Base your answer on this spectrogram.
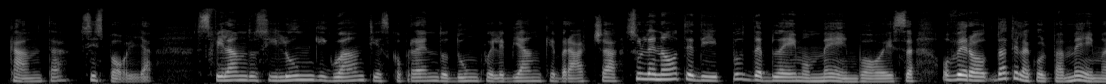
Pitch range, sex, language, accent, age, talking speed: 155-200 Hz, female, Italian, native, 50-69, 150 wpm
